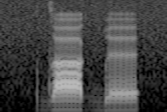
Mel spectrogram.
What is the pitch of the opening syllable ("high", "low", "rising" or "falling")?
high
